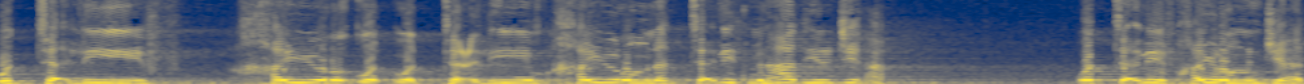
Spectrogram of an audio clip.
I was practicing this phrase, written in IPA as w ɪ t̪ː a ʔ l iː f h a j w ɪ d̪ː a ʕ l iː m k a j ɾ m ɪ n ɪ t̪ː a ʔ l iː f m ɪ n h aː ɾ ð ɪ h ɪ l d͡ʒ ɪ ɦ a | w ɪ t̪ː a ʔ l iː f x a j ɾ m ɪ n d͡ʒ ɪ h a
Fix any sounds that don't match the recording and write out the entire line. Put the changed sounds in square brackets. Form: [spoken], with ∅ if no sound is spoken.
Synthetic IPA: w ɪ t̪ː a ʔ l iː f [x] a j w ɪ [t̪ː] a ʕ l iː m [x] a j ɾ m ɪ n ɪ t̪ː a ʔ l iː f m ɪ n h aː [∅] ð ɪ h ɪ l d͡ʒ ɪ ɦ a | w ɪ t̪ː a ʔ l iː f x a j ɾ m ɪ n d͡ʒ ɪ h a

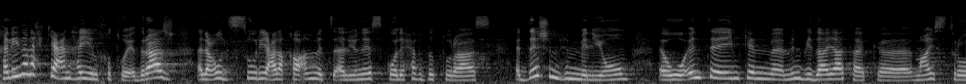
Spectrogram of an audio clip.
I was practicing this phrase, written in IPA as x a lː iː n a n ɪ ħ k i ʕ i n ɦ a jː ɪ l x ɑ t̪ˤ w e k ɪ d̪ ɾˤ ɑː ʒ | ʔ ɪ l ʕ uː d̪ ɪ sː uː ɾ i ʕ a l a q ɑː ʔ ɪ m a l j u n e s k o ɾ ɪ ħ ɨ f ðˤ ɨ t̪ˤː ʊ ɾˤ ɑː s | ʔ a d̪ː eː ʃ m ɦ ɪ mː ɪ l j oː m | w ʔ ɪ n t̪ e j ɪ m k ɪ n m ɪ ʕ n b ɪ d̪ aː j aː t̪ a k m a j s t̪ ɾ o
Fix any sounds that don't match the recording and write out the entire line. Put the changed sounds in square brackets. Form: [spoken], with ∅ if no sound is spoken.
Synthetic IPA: x a lː iː n a n ɪ ħ k i ʕ [a] n ɦ a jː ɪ l x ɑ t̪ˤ w e [ʔ] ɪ d̪ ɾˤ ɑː ʒ | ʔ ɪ l ʕ uː d̪ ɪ sː uː ɾ i ʕ a l a q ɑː ʔ ɪ m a l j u n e s k o [l] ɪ ħ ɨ f ðˤ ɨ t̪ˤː ʊ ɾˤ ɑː s | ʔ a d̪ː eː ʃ m ɦ ɪ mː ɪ l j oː m | w ʔ ɪ n t̪ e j ɪ m k ɪ n m ɪ [∅] n b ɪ d̪ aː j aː t̪ a k m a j s t̪ ɾ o

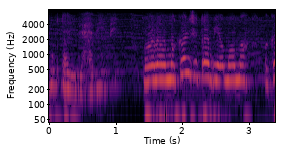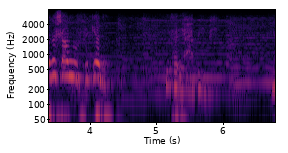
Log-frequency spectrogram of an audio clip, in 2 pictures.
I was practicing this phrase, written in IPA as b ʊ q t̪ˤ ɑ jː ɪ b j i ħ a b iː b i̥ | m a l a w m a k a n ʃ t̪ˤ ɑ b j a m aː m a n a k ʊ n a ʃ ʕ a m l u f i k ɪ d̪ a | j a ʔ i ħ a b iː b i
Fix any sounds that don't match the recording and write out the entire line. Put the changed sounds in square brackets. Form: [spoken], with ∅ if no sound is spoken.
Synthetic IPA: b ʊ [k] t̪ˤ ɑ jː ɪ b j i ħ a b iː b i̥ | m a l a w m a k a n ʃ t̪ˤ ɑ b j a m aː m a [m] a k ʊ n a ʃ ʕ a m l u f i k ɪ d̪ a | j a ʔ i ħ a b iː b i

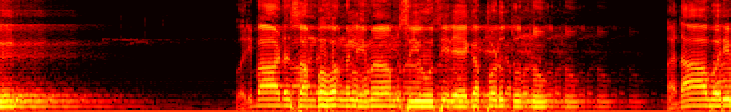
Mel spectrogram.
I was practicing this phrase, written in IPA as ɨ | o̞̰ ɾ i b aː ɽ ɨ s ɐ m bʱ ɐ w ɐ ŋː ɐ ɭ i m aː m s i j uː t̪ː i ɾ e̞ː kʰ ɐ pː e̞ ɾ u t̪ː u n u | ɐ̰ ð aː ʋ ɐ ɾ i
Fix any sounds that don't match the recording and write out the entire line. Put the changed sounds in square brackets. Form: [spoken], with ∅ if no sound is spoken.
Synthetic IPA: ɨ | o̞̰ ɾ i b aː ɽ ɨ s ɐ m bʱ ɐ [ʋ] ɐ ŋː ɐ ɭ i m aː m s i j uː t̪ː i ɾ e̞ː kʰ ɐ pː e̞ [ɽ] u t̪ː u [nː] u | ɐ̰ ð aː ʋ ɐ ɾ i

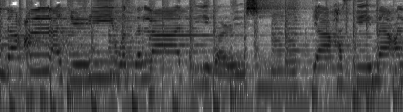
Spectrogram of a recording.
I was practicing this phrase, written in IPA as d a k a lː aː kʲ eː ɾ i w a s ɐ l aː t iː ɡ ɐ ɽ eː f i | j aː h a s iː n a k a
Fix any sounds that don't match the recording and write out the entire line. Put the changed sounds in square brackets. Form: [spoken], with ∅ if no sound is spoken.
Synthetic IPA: d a [ʔ] a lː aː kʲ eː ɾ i w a s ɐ l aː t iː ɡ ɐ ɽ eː [ʃ] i | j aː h a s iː n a [ʔ] a

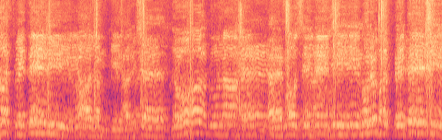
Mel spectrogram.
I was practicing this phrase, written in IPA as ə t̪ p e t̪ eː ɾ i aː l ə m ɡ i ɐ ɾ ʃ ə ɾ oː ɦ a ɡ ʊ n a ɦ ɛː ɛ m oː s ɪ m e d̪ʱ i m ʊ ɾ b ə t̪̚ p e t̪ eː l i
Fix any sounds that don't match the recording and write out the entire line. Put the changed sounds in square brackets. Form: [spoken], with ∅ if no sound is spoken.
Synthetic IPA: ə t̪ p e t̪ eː ɾ i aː l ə m [k] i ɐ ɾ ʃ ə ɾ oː ɦ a ɡ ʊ n a ɦ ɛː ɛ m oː s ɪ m e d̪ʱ i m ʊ ɾ b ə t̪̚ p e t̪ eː [ɾ] i

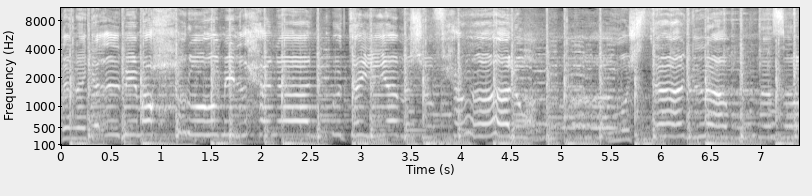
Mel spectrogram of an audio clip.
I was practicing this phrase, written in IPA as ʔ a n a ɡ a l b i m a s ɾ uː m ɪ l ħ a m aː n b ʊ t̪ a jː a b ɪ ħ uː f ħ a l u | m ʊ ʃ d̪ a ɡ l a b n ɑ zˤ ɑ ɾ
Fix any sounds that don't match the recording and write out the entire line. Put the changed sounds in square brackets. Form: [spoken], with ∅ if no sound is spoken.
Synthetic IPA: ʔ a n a ɡ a l b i m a [ħ] ɾ uː m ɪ l ħ a [n] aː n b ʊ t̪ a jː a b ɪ [ʃ] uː f ħ a l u | m ʊ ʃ [t̪] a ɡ l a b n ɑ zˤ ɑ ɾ

